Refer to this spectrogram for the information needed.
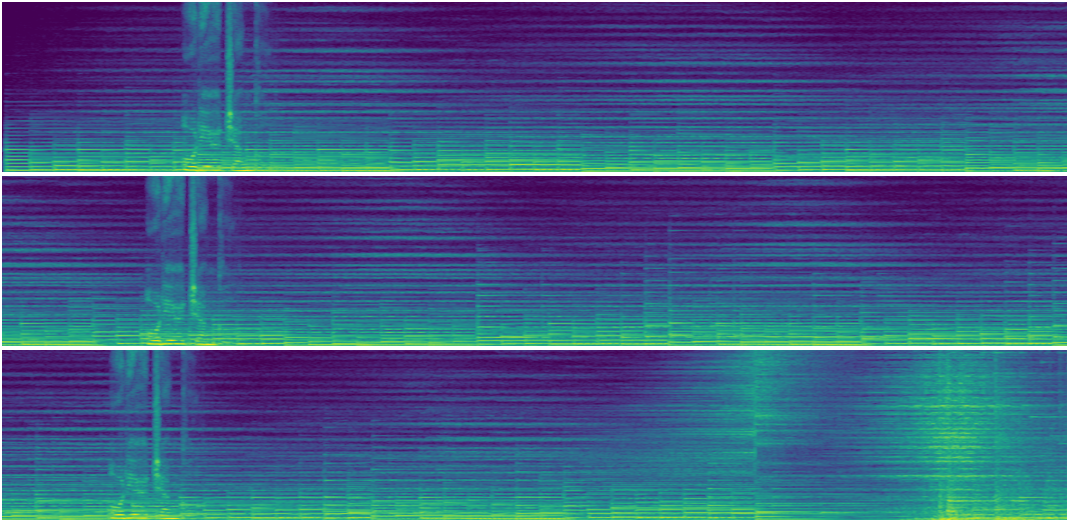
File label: melancholic cinematic music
